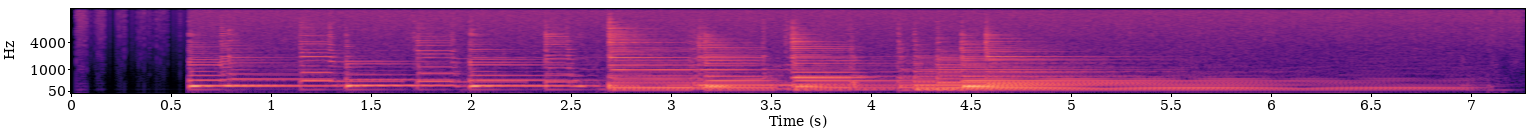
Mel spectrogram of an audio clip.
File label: nylon GUITARS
